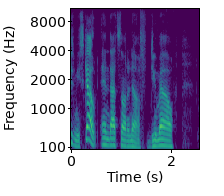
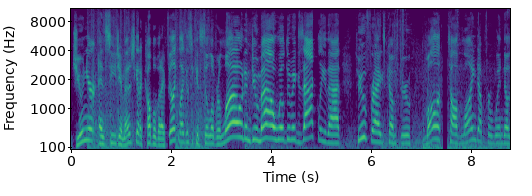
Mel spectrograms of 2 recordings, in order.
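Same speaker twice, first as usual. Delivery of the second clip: fast, raised, loud esports call; live caster riding a burst of action; excited play-by-play; 6 semitones higher, 7 dB louder than usual. Real, not acted. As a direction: call the action at full excitement, louder and higher.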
